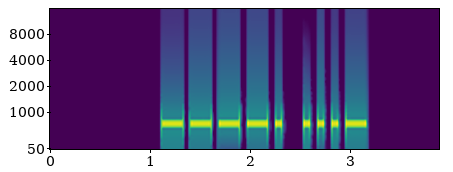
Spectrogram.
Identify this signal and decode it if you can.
Morse code, heard as a keyed tone, about 17 wpm, 700 Hz. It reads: 9V
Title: Single-Letter Single-Number 17wpm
